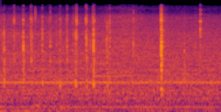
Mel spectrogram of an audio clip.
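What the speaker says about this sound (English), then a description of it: "I'm holding the space bar and clicking and dragging my mouse" Mouse clicks and keyboard taps on a computer while the space bar is held and the mouse is dragged, a steady run of light, close clicks and ticks over a faint hum, with a couple of sharper clicks standing out.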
